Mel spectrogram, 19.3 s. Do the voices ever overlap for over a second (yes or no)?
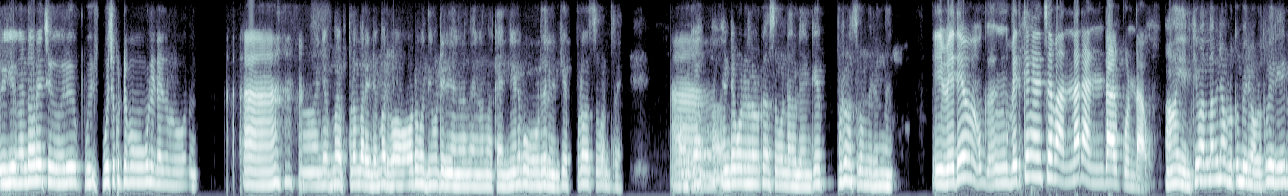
no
